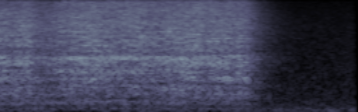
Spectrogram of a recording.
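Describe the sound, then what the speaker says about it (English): Texture spray hisses from a can onto hair in a single continuous burst lasting just over a second, then cuts off sharply into near silence. "I'm just going to spray my texture spray all throughout my hair"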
